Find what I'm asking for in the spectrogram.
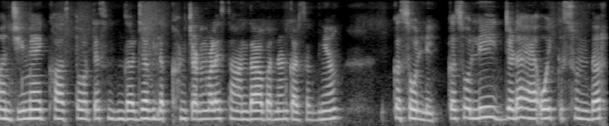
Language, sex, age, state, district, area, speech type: Punjabi, female, 18-30, Punjab, Rupnagar, urban, spontaneous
